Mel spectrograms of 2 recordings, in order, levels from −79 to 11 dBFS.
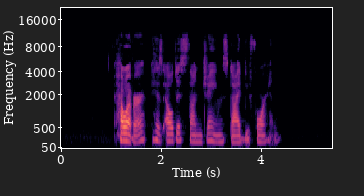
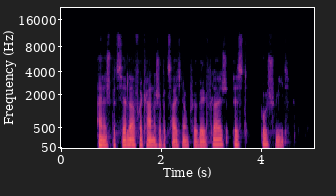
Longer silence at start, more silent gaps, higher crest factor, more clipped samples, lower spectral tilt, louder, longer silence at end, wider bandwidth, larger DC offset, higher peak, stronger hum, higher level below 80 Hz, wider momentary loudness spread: first, 1.1 s vs 0.7 s; neither; first, 26 dB vs 20 dB; neither; second, -4.5 dB/octave vs -6.5 dB/octave; first, -24 LUFS vs -27 LUFS; first, 1.15 s vs 0.55 s; about the same, 11.5 kHz vs 11.5 kHz; neither; first, -2 dBFS vs -8 dBFS; neither; second, -80 dBFS vs -40 dBFS; first, 17 LU vs 8 LU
